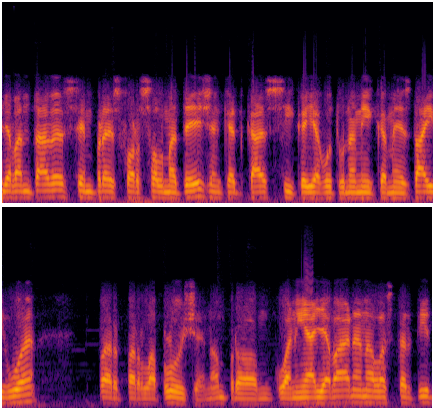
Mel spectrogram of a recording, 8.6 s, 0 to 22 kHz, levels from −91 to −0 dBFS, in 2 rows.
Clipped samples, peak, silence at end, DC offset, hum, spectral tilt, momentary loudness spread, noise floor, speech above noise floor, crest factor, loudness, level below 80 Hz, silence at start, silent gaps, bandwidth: under 0.1%; -10 dBFS; 0 s; under 0.1%; none; -7 dB/octave; 6 LU; -61 dBFS; 37 dB; 14 dB; -24 LUFS; -54 dBFS; 0 s; none; 7.2 kHz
